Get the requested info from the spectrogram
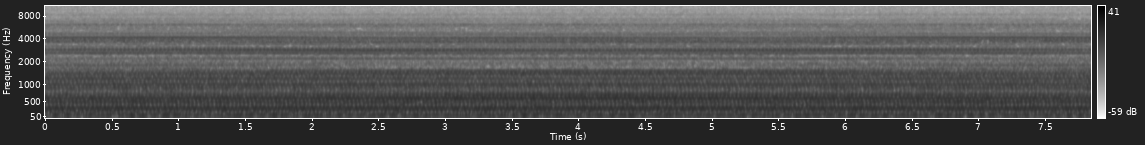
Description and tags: light hum102
loop, fridge, electric, hum, buzz, light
